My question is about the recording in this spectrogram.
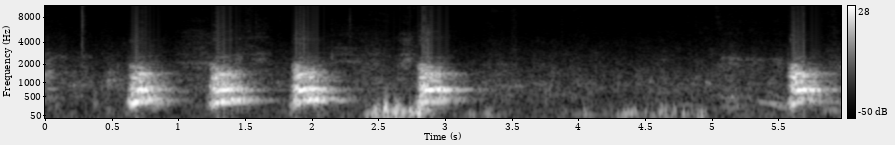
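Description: A dog barking: four barks in quick succession in the first three seconds, then one more near the end.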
